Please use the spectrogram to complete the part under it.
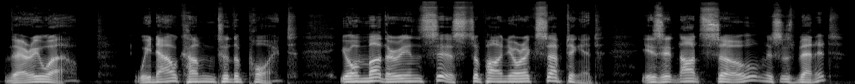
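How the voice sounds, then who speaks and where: A man voicing a dry, sardonic older father from a classic novel, speaking in calm, deliberate deadpan. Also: medium pitch, dry recording. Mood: stern deadpan. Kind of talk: storybook character voice in classic novel reading.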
